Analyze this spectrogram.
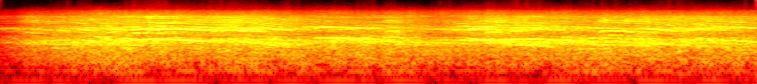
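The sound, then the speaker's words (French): An agitated concert crowd heckles Igor Stravinsky on an old recording: a dense, steady roar of many overlapping voices shouting and jeering, loud throughout with a band-limited, slightly muffled tone. “Alors, c'est une réaction fâchée”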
